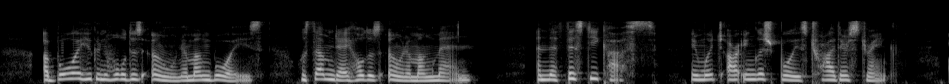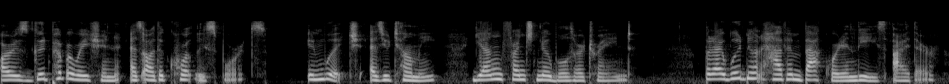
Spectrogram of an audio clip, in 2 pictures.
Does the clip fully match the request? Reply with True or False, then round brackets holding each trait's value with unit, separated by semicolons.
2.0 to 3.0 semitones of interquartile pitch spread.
False (3.7 semitones)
